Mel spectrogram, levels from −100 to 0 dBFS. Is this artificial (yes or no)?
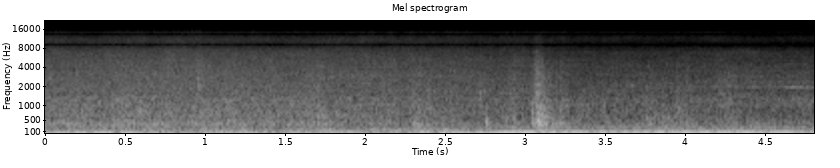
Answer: yes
